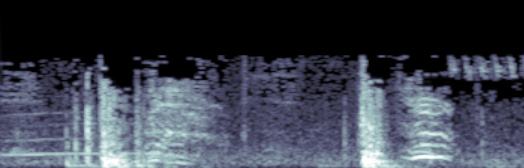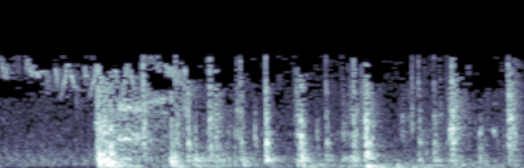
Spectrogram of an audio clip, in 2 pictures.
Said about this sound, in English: Knock first and make sure. No one answers. Let's try the door. Locked. Stand back. I'll force it. Right.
